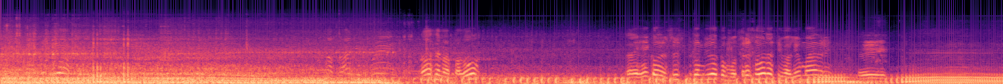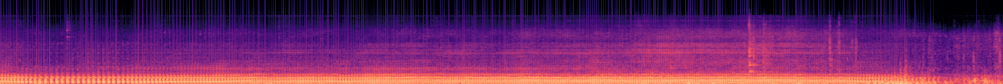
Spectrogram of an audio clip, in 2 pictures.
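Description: An off-road vehicle's engine idles nearby.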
